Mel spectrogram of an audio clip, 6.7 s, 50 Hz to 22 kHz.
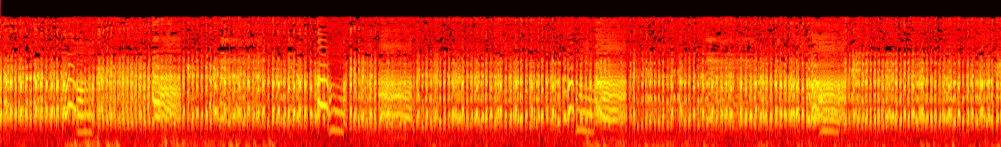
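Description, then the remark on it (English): A dense chorus of storm petrels calling on a fine, calm summer night on an island with an estimated 100,000 breeding pairs: many overlapping purring, churring calls form a steady mid-pitched drone, broken now and then by sharper hiccup-like notes. “And from where I'm sitting now, I can now see dozens of these little birds flying in the air, and people have estimated that there are probably 100,000 breeding pairs of storm petrels on this island.”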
